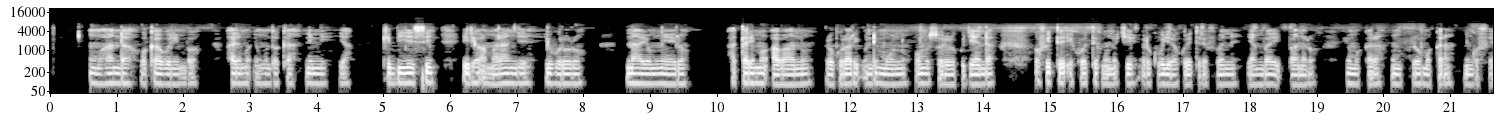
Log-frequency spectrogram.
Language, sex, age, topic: Kinyarwanda, male, 18-24, government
